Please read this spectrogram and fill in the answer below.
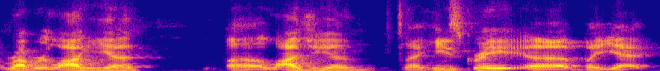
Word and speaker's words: Loggia: How do you pronounce Robert Loggia?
